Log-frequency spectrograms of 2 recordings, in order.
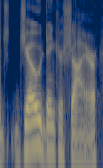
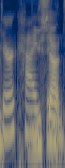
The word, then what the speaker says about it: Heising: like Van Helsing, but Dirk Heising.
